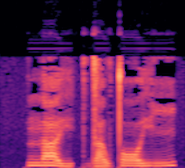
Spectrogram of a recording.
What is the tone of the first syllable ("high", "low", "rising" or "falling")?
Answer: falling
